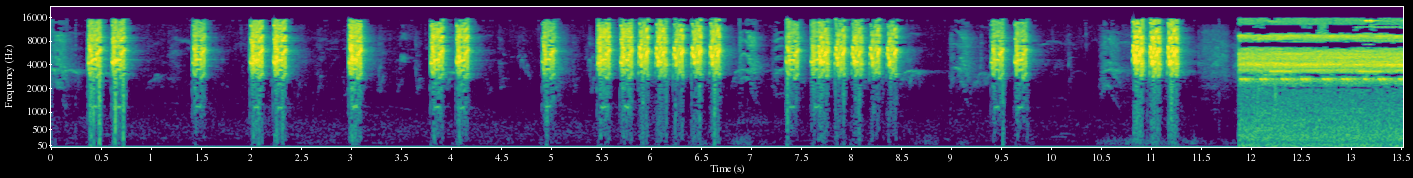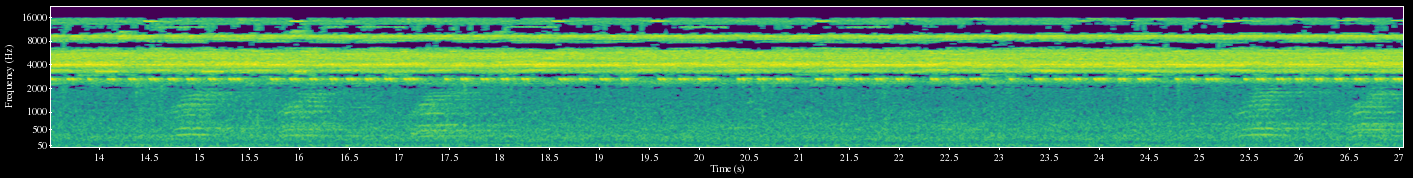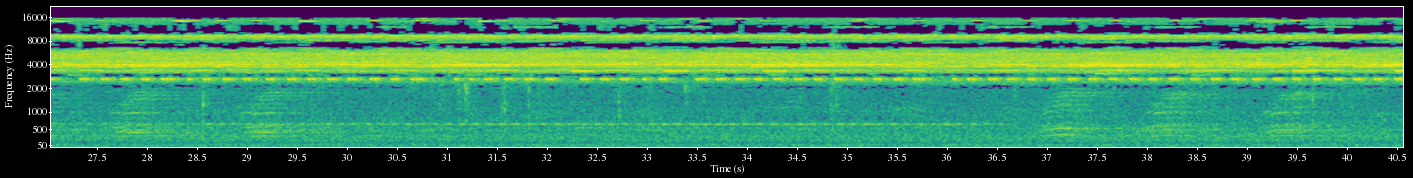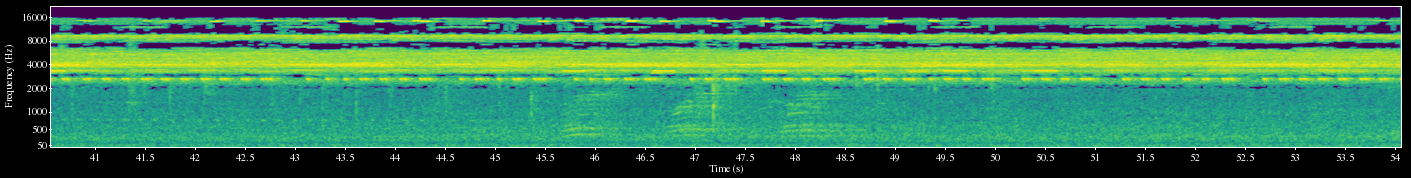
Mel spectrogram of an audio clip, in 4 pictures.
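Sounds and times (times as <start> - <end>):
lower animal calls: 11.9 - 40.7
crickets and insects chirping: 11.9 - 54.0.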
